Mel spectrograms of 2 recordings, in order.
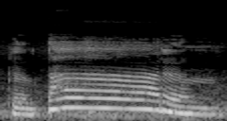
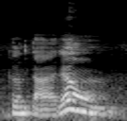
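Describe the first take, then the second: First: The stress is on the second-to-last syllable. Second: The stress is on the final syllable. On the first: It happened in the past. "No passado também, paroxítona" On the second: It will happen in the future. "Já no futuro, são as oxítonas que destacam"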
